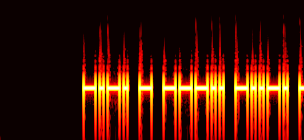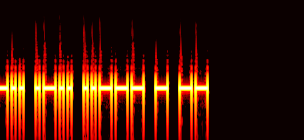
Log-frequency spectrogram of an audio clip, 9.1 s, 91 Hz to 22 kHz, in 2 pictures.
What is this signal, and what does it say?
Morse code, heard as a keyed tone, about 20 wpm, 700 Hz. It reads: CT8/DL2TM
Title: Difficult Call Signs 20wpm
